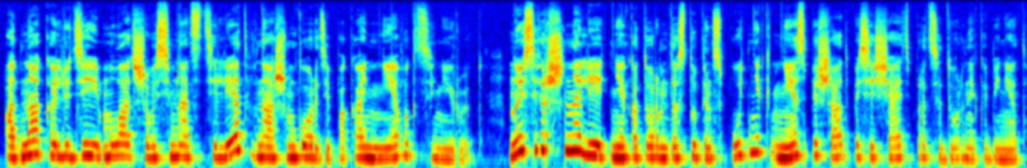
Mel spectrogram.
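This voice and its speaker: A woman's voice: mid-range voice, normal speed, few pauses. A woman reporter delivering a scripted radio news report.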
